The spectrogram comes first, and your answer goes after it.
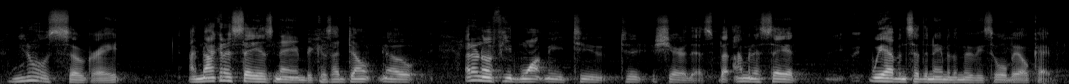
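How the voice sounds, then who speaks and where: A man with an American accent in a normal speaking voice, medium in pitch with ordinary variation, at a fairly quick pace. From US Midwest, farm community. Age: 40s. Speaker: podcast host. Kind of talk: casual interview chat.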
